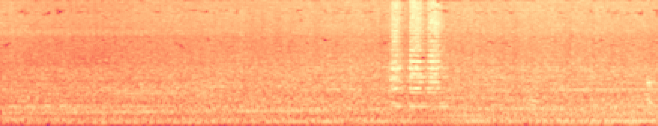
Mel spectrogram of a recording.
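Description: A lorry's diesel engine running steadily, heard from inside the cab and growing slightly louder. A short vehicle-horn toot sounds about two and a half seconds in.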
